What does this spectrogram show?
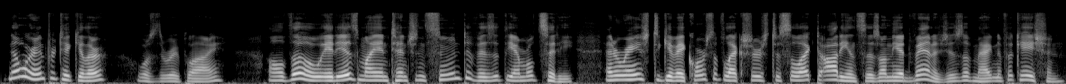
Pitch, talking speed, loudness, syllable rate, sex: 190 Hz, 185 wpm, -19 LUFS, 6.4 syllables/s, male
